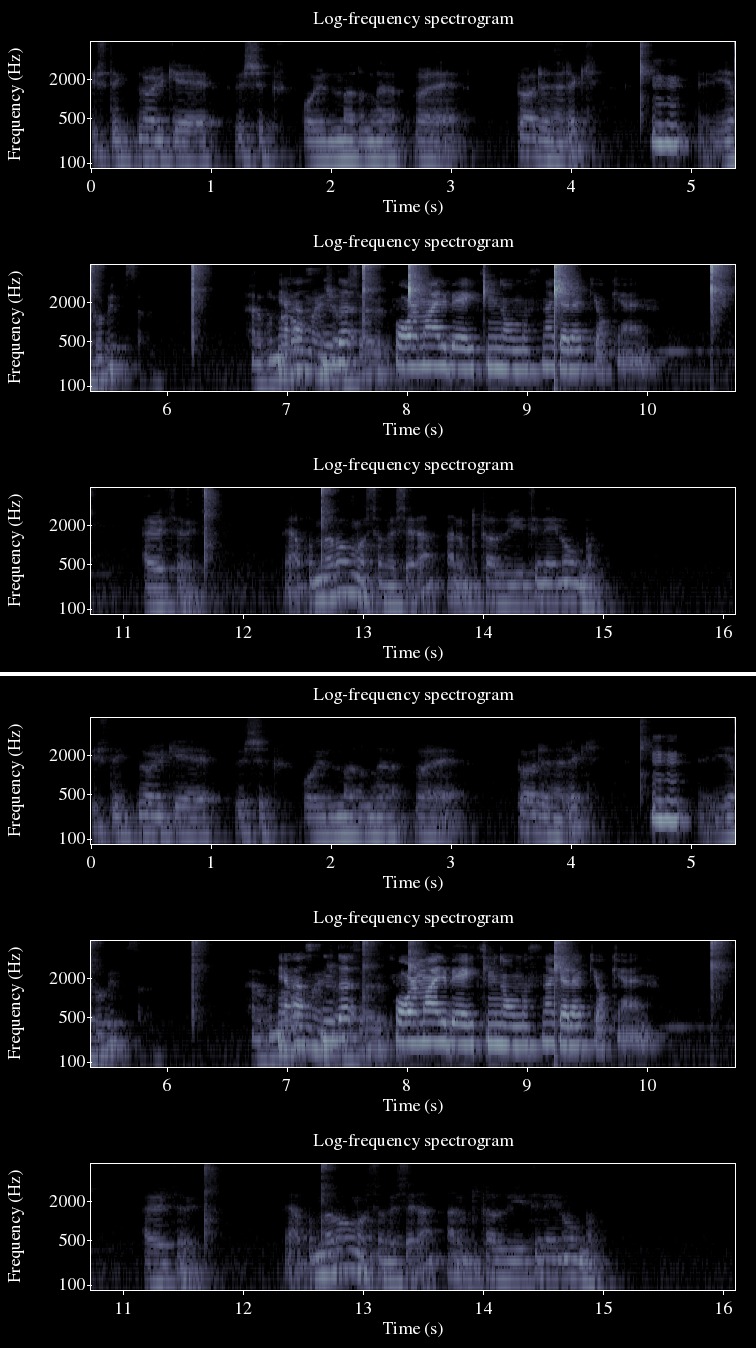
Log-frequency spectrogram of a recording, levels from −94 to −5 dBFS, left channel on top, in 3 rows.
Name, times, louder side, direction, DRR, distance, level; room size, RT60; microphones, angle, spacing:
voice 1, 0.0-3.1 3.6-4.2 5.1-5.7 6.6-7.8 11.2-11.8 12.3-14.9, left 2 dB, 85° left, 1.6 m, -59 dB
sound 1, 4.6-4.7 5.4-5.5 6.2-6.4 7.6-8.3 8.6-8.8 9.2-9.5 9.8-10.8 11.7-11.8 12.6-12.8, left 15 dB, 60° left, 0.3 m, -43 dB
voice 2, 4.7-5.0 6.9-7.6 7.9-10.1, right 3 dB, 20° right, 0.4 m, -49 dB
7.4 x 3.1 x 6.2 m
head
